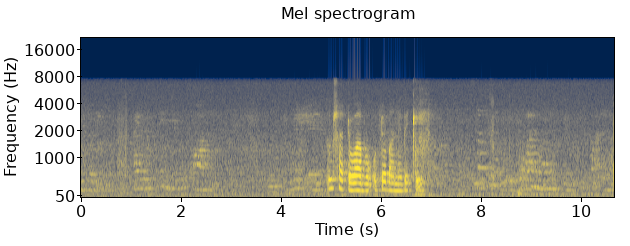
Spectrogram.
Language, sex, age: Swati, female, 23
